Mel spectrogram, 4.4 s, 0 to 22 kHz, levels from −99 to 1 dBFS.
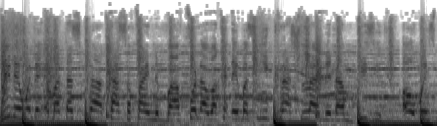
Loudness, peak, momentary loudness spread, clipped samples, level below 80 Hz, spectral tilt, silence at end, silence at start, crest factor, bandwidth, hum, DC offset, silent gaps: -12 LUFS; 0 dBFS; 5 LU; 0.3%; -14 dBFS; -5 dB/octave; 0 s; 0 s; 10 dB; 15.5 kHz; none; under 0.1%; none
